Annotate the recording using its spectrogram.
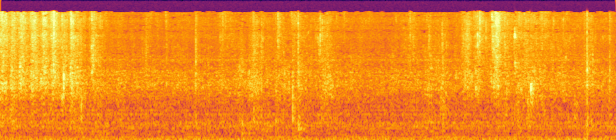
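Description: A hand swishing and stirring soapy water in a basin to work up a lather: soft, faint sloshing with small scattered splashes.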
